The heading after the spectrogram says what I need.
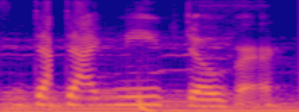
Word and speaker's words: Dagny Dover: Oh, it's pronounced Dagny Dover.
